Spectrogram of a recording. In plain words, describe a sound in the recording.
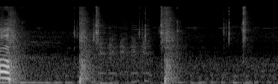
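A gun fires a few sharp shots.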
